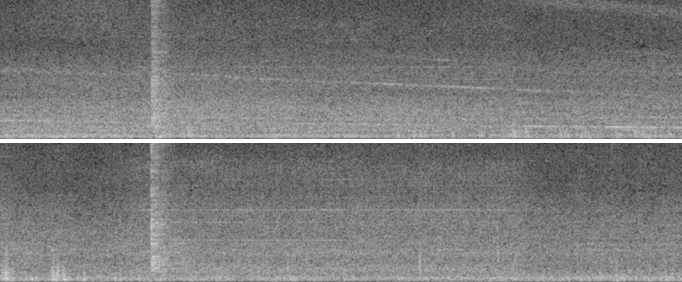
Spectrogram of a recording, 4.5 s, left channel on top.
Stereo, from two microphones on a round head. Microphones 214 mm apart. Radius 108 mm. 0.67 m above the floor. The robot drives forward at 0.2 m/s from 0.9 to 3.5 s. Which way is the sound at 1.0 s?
50° right (ahead or behind).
